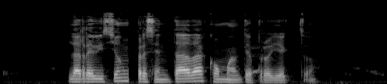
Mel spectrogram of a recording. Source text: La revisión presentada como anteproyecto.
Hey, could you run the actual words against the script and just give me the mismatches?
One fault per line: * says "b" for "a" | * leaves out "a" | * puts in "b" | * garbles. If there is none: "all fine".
all fine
